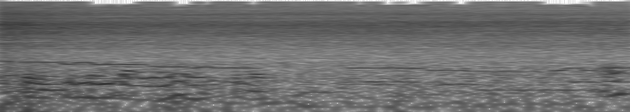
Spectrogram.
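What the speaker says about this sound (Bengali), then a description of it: "এখন ডালটা সিদ্ধ হচ্ছে বলে সিটিটা বাজছে, আওয়াজ হচ্ছে।" A pressure cooker hisses loudly and steadily as lentils boil, its whistle blowing with a constant rush of steam and faint wavering tones, with a voice speaking over it.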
